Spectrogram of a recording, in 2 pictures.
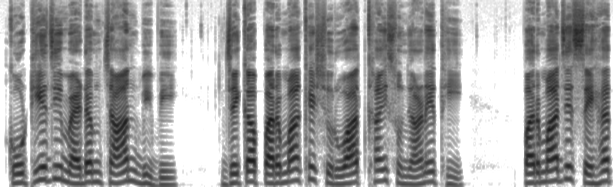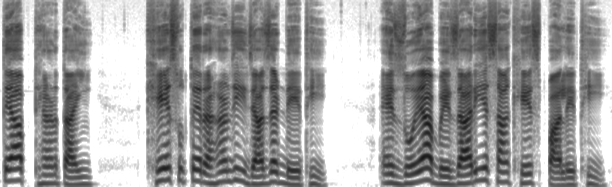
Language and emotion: Sindhi, neutral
